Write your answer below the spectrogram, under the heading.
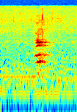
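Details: A six-day-old golden Cocker Spaniel puppy (Canis lupus familiaris) gives a single brief, high, tonal squeak.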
